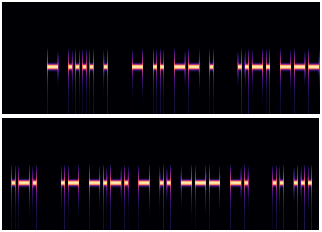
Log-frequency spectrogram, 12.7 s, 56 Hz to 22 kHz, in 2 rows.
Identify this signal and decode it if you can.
Morse code, heard as a keyed tone, about 17 wpm, 700 Hz. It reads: THE TIME FOR ACTION IS
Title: Sentences from Top 700 Words 17wpm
